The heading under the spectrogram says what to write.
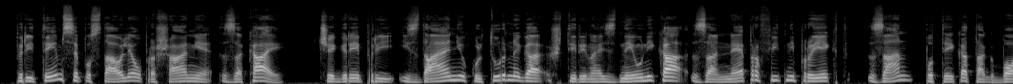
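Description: Gap between stream segments, at 3.70 to 3.72 s and again at 7.71 s: the time stamps of adjacent segments leave a short hole that the player pads with silence, so nothing is lost. The first hole, about 20 ms, cuts in with hard edges between "vprašanje zakaj če gre" and "pri izdajanju kulturnega štirinajstdnevnika". The second is a brief 3 ms dropout after "za", before "projekt zanj". The four-second spacing fits 4 s segments.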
